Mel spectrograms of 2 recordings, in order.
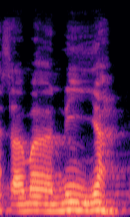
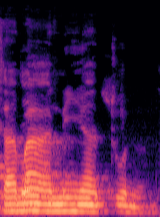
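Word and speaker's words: ثمانية: Nah, ini jangan ditasydid ya. Tsamaniatun. Ada yang bacanya tsamaniah padahal salah gitu harusnya tsamaniyatun. Tsamaniahat tisatun dan asratun.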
